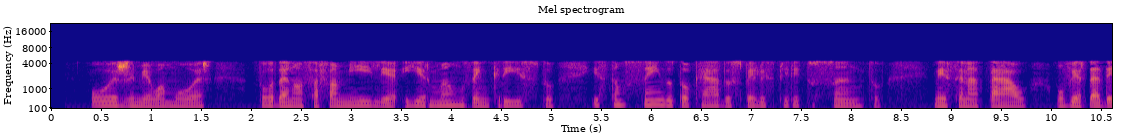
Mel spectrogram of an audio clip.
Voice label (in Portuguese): Romântico Feminino; Telemensagens 2017; Natal & Ano Novo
